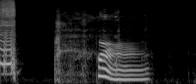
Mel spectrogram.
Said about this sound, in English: I don't know why the dog made that noise. Maybe the dog got traumatized, too.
